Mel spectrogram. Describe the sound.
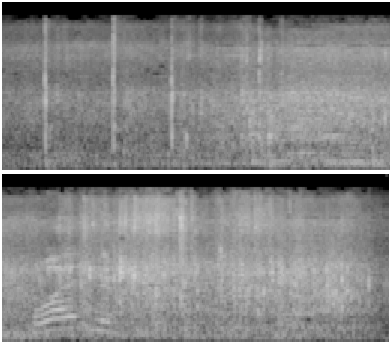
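A stolen car's engine revs hard and accelerates as the suspect tries to get away from RCMP officers outside a Mr. Lube in Kamloops, the vehicle slamming into several others; pitch climbs sharply midway, with a few sharp knocks early on and a voice briefly calling out over the noise.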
